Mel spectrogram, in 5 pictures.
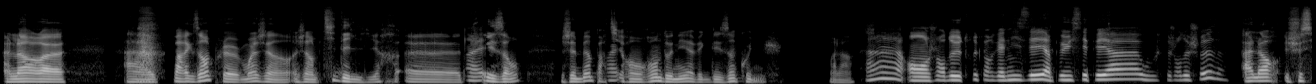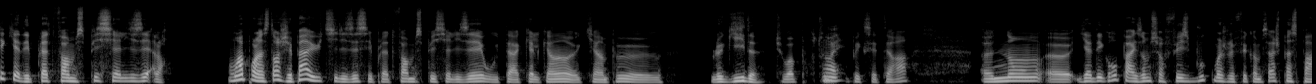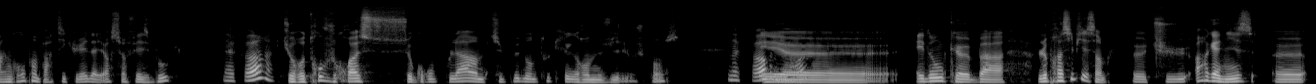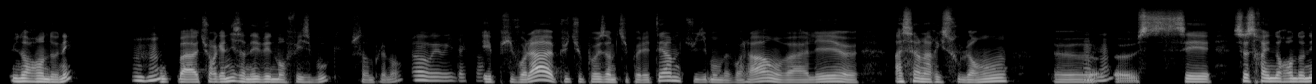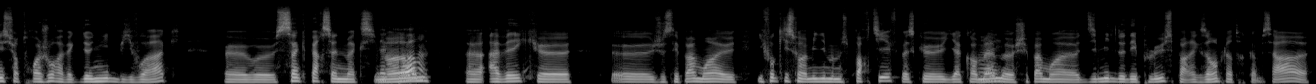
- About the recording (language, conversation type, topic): French, podcast, Comment fais-tu pour briser l’isolement quand tu te sens seul·e ?
- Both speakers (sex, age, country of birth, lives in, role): female, 40-44, France, Netherlands, host; male, 30-34, France, France, guest
- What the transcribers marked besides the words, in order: chuckle; stressed: "guide"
